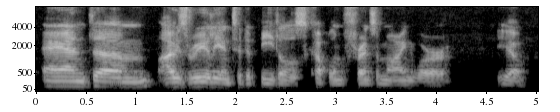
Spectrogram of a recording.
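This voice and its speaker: Rambling, lower-voiced Swiss-born man. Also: little pitch movement, normal speed. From Switzerland. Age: middle-aged. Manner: rambling, filler-heavy, laughs while telling stories. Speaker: guest, album art director. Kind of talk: casual interview storytelling.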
